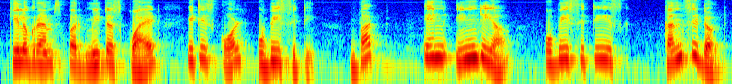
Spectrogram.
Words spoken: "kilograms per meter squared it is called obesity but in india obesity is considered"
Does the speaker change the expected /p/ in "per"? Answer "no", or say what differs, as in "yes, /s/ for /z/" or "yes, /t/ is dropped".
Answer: no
